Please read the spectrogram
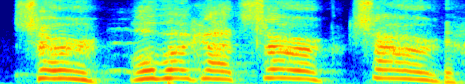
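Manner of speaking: very high, slow, loud alarmed cry; squeaky mock panic calling sir; panicked sergeant. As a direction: call for the officer in a mock panic. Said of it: "He's like".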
